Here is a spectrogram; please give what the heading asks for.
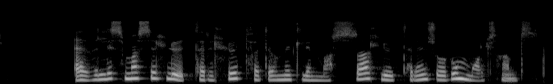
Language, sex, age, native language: Icelandic, female, 30-39, Icelandic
